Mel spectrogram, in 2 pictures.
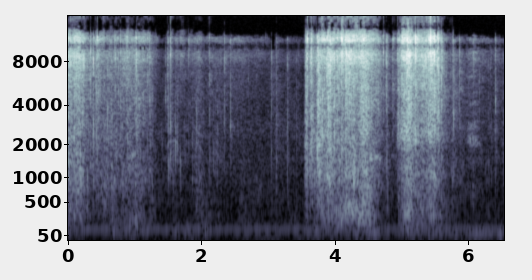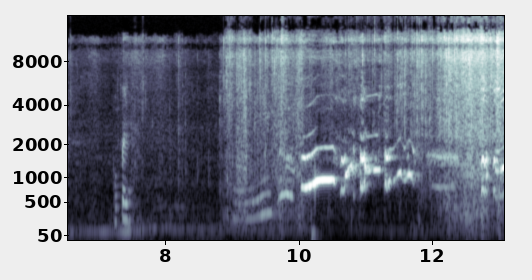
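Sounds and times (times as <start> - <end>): packaging crinkling: 0.0 - 6.6, 8.1 - 13.0.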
